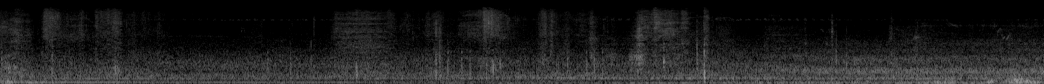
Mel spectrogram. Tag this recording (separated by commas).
footsteps, Train, Vehicle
